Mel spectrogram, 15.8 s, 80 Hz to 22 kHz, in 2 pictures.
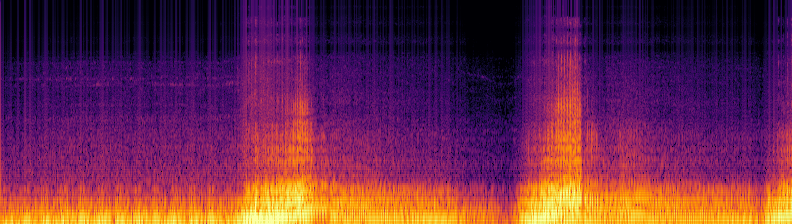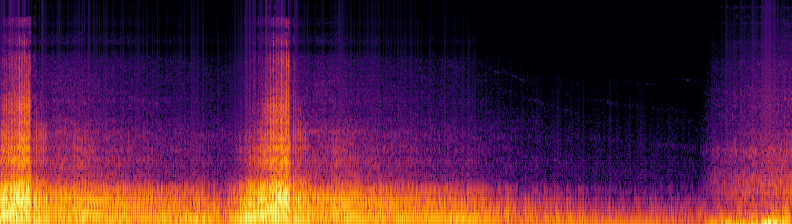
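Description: A 2023 Ford Mustang GT Premium California Special with its 5-liter Coyote V8, rear-wheel drive, revved four times in sharp, loud bursts with idle rumble between each.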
